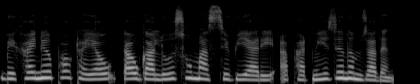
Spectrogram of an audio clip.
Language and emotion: Bodo, neutral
